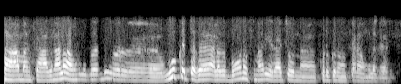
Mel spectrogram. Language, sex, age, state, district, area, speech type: Tamil, male, 30-45, Tamil Nadu, Perambalur, urban, conversation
